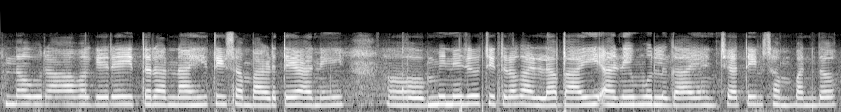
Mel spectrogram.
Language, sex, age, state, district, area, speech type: Marathi, female, 18-30, Maharashtra, Nagpur, urban, spontaneous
